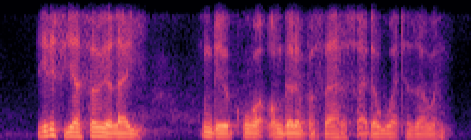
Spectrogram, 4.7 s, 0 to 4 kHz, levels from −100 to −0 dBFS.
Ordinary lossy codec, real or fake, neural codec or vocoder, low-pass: Opus, 64 kbps; fake; codec, 16 kHz, 1.1 kbps, Voila-Tokenizer; 3.6 kHz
